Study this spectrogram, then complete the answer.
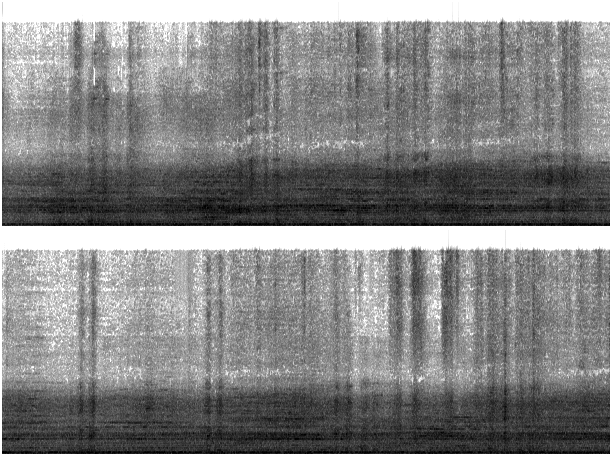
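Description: A manifest freight train with a mid-train DPU passes close by as a loud, continuous rumble of rolling wagons with a steady tonal hum, unbroken for the whole stretch, with no voices.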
